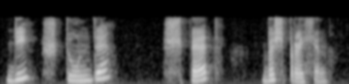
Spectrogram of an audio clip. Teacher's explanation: перед буквами п та т на початку слова та кореня як українське ш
